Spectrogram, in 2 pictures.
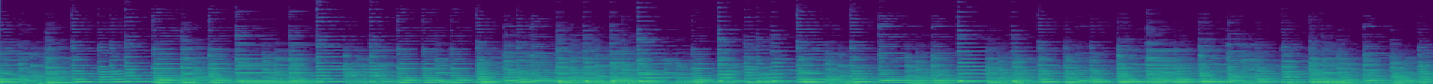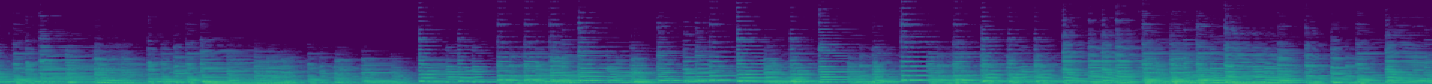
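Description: C. Bechstein concert grand piano played solo in a fast classical passage, a dense unbroken stream of notes across the low and middle range.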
